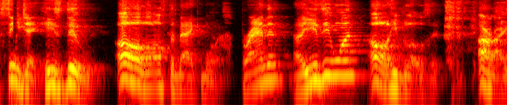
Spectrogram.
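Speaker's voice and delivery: low, deflated play-by-play; Joel Myers impression. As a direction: imitate an announcer giving up on the team. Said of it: "He's like this".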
